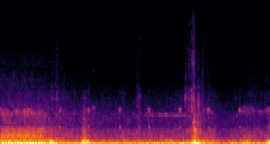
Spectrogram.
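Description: A truck engine drones loudly from inside the cab as a driving student shifts gears, the steady road rumble broken by a few brief knocks and shifts, with no talking.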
